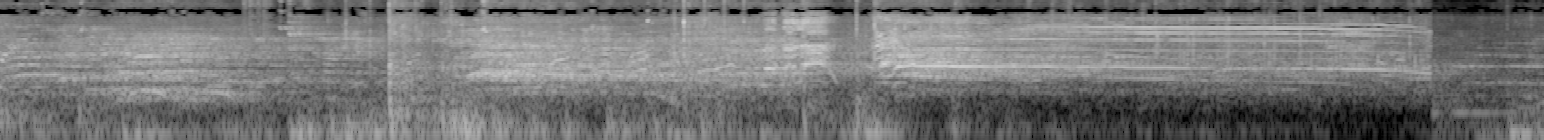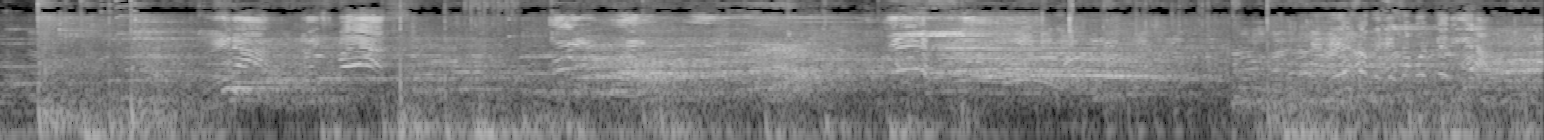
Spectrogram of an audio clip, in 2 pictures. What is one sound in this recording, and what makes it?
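Players shout and call out in a large echoing gym.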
